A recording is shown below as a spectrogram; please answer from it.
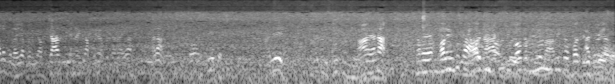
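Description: Rushing floodwater after a cloudburst at Ghuttu in Uttarakhand, a broad steady roar running throughout while people talk loudly over it.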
